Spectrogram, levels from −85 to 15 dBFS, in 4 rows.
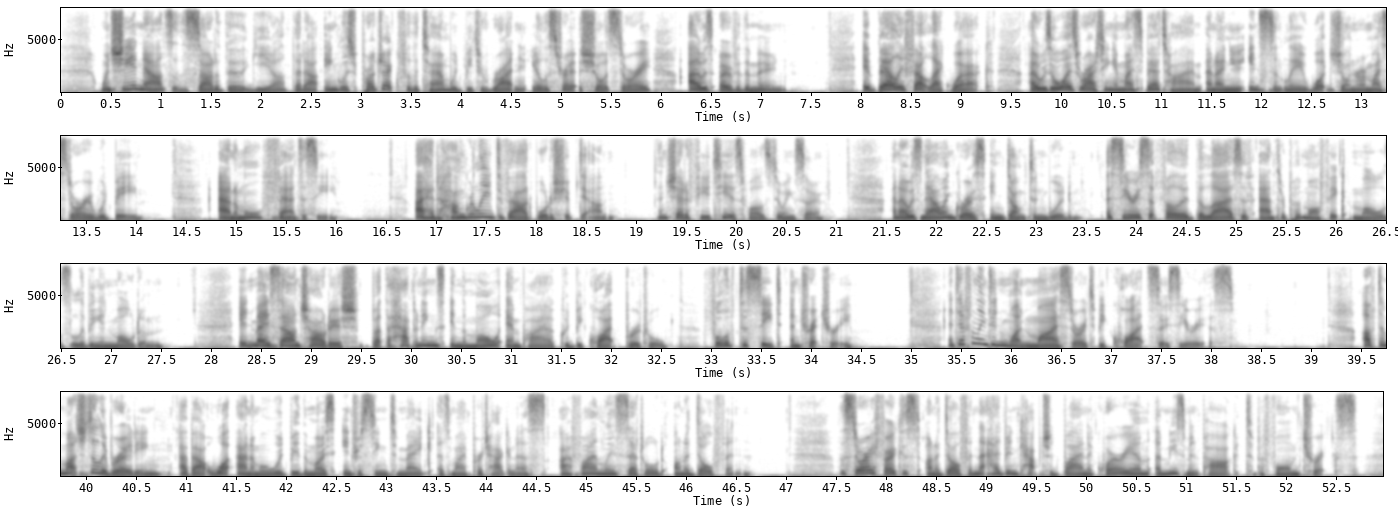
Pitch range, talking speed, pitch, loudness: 185-230 Hz, 185 wpm, 205 Hz, -24 LUFS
